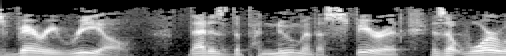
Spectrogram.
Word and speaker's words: pneuma: The word for spirit is pneuma. Like P is silent when we use it for pneumatic drill, anything to do with air, because that's what spirit was.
